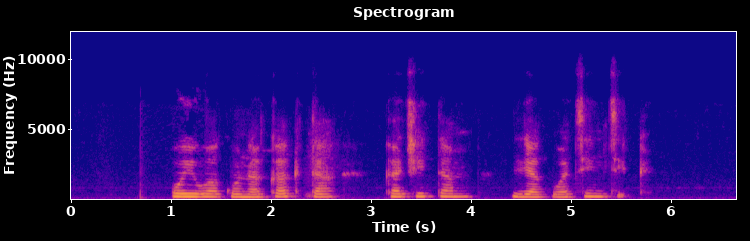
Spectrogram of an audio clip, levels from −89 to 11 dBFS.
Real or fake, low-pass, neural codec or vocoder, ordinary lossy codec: real; 7.2 kHz; none; Opus, 24 kbps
